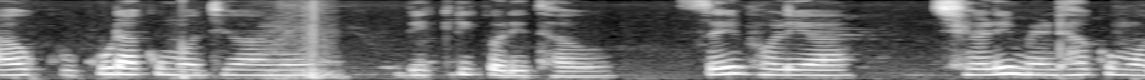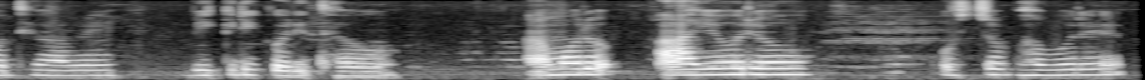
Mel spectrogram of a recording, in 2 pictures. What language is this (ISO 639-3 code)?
ori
